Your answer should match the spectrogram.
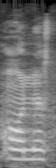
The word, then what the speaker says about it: honest: An honest man, honest. In this, the H is silent.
